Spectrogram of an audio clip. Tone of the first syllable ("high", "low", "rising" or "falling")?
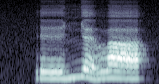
low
